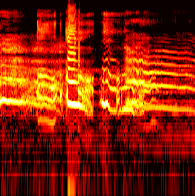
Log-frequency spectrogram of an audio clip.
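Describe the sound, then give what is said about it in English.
People shriek in high, wavering voices, imitating pterodactyl screeches: a loud, strained squawking that rises and falls in several overlapping bursts over about four seconds, with brief breaks between cries. “And at the end, we make uh, pterodactyl sounds.”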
